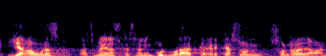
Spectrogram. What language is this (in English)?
Catalan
